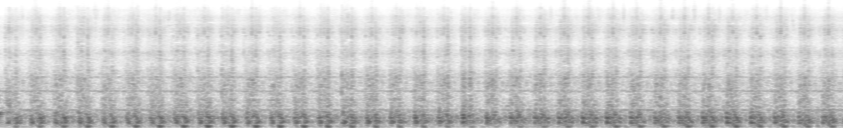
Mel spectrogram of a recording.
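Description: An embroidery sewing machine stitches a Father's Day design with a fast, steady mechanical chatter, evenly pulsing needle strokes repeating close by with no talking.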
